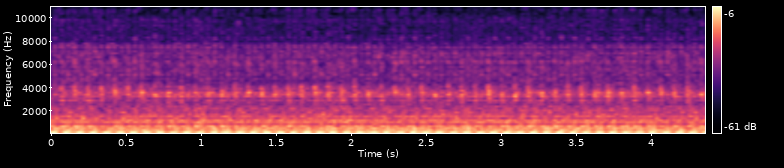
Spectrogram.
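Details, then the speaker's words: Yanmar-clone 186F single-cylinder diesel from a generator on a Gravely walk-behind tractor, baseline before tuning: held flat with hard rapid chatter at about 3120 rpm, short of 3500 rpm goal, sounds like hitting rev limiter, very smoky. "And we're not quite hitting that. It sounds like we're hitting rev limiter and it gets really mad and really smoky at like 3120."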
